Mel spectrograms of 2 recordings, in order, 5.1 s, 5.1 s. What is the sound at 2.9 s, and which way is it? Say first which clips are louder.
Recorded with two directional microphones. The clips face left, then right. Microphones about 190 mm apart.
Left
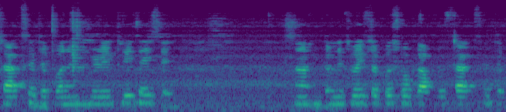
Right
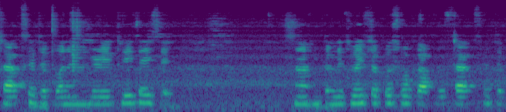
A woman's voice: right 3 dB; 20° right (ahead or behind).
